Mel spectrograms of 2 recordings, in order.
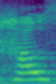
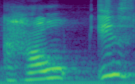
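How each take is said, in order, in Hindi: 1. एक संकुचित शब्द, 'how's'। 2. दो पूरे शब्द, 'how' और 'is'। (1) "ऐसे बोलना है" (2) "यहां पर भी आपने हाउ इज नहीं बोलना"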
